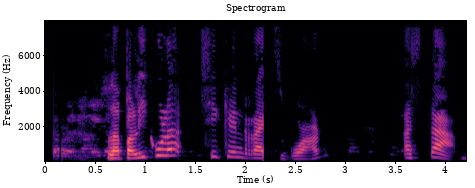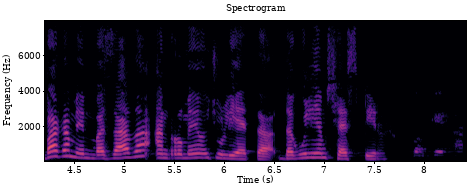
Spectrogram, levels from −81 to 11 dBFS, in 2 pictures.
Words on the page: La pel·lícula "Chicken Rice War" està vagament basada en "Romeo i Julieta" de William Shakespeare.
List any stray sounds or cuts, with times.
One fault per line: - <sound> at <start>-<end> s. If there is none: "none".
- dropout at 2.2-2.3 s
